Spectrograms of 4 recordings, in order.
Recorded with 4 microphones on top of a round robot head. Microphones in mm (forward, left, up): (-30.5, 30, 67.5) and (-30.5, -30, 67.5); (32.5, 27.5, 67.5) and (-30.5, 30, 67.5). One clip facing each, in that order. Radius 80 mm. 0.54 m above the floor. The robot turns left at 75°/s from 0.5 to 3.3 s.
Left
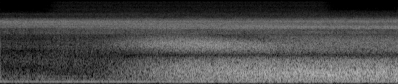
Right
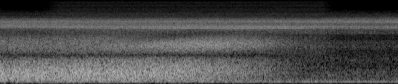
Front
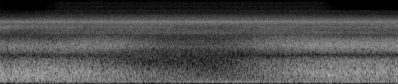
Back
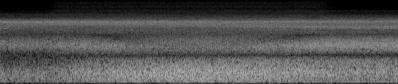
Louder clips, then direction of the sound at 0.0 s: Right 20 dB, front 7 dB; 65° right.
